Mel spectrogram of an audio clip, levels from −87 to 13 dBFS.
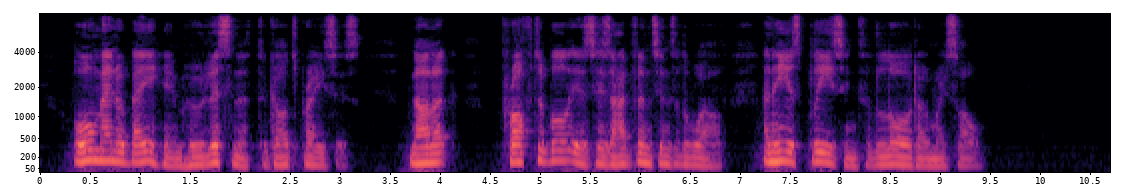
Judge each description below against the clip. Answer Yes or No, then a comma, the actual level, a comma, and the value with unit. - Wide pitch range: Yes, wide, 6.0 semitones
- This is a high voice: No, low, 105 Hz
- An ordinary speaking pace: Yes, average, 155 wpm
